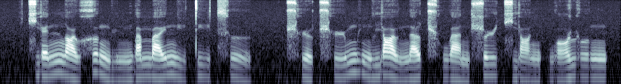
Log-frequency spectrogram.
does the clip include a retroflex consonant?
yes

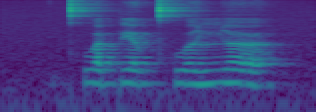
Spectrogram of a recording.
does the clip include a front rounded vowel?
yes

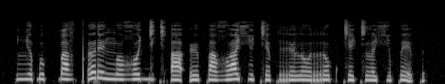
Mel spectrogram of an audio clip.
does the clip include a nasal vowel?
no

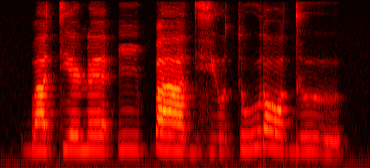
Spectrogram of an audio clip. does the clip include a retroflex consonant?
yes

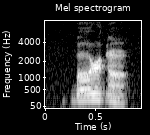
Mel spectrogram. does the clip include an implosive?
yes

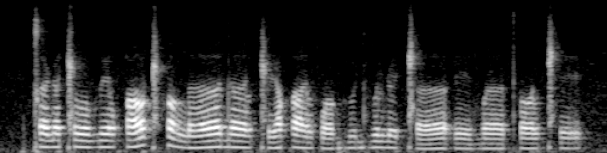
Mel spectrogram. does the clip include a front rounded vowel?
yes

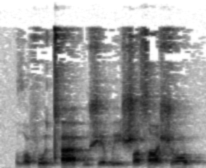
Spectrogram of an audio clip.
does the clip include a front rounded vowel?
no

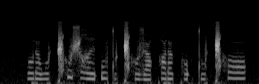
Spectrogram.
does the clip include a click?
yes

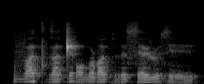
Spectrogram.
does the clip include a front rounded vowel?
yes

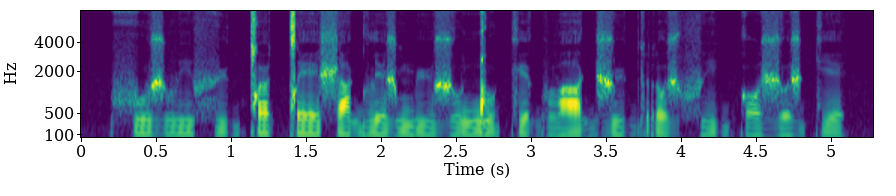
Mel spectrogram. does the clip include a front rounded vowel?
yes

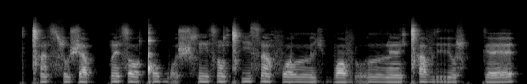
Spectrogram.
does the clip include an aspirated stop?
yes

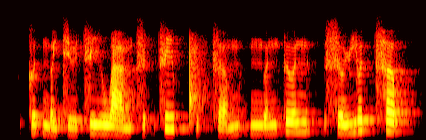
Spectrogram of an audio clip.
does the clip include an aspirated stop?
yes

